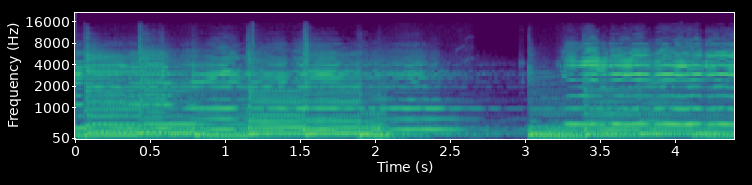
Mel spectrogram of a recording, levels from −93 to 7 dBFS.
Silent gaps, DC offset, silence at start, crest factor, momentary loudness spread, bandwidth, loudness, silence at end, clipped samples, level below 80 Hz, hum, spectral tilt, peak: none; under 0.1%; 0 s; 16 dB; 11 LU; 14 kHz; -20 LUFS; 0 s; under 0.1%; -66 dBFS; none; -4.5 dB/octave; -6 dBFS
